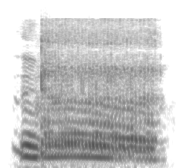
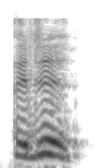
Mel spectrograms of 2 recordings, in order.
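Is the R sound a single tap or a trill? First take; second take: trill; single tap. First: The r is a long, vibrating trill. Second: The r is a short single tap. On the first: "La lengua se va arriba en el paladar y se vibra" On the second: "la vibración más pequeña. Se mueve una sola vez"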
